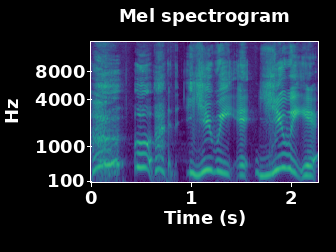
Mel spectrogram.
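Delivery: coaxing, pushy, drawn-out insistent urging. Retelling two others making a fuss over food: imitating people being loud. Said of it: "And they're being loud as well".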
